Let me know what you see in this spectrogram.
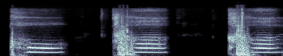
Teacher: Ada aspirasinya, ada anginnya yang keluar.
